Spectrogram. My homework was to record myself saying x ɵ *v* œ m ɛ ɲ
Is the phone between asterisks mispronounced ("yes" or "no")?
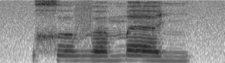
no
